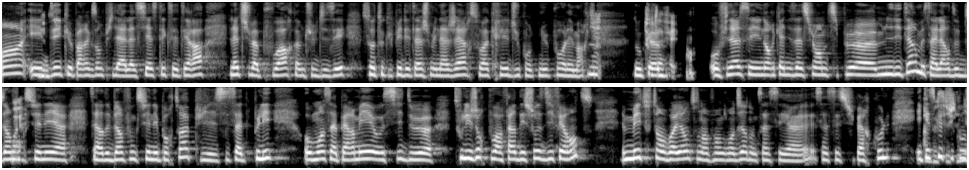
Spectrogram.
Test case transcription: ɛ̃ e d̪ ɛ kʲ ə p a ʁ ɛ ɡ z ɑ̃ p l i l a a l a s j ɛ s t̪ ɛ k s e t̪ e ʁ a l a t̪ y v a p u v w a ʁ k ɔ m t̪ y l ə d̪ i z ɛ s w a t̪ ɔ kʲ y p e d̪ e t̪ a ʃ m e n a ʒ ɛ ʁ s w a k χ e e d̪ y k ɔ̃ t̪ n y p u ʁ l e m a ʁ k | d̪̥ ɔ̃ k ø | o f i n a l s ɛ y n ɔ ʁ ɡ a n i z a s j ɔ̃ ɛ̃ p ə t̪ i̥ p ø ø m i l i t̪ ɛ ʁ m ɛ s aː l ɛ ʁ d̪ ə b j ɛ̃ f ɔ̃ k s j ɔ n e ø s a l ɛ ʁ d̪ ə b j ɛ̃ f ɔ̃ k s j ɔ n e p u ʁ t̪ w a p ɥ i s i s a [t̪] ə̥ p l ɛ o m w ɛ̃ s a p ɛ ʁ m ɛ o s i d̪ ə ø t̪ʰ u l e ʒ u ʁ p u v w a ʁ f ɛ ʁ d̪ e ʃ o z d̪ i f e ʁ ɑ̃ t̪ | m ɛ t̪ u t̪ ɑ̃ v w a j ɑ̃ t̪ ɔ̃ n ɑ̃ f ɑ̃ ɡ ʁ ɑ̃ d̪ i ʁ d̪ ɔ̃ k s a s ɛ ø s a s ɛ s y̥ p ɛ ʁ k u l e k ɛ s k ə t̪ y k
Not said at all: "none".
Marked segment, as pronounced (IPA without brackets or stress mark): t̪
